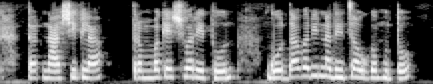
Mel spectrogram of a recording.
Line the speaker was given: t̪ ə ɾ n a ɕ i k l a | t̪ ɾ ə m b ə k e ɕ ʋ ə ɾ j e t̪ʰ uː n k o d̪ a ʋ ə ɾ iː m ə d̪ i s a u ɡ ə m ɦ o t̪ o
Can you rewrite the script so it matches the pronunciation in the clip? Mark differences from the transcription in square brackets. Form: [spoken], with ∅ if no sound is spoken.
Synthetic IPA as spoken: t̪ ə ɾ n a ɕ i k l a | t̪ ɾ ə m b ə k e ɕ ʋ ə ɾ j e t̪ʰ uː n [ɡ] o d̪ a ʋ ə ɾ iː [n] ə d̪ i [t͡s] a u ɡ ə m ɦ o t̪ o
